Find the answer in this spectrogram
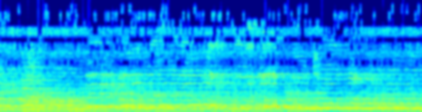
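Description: Music: a choir singing with held notes over sustained accompaniment, steady throughout.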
